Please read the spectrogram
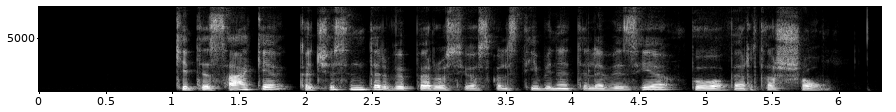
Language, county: Lithuanian, Alytus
